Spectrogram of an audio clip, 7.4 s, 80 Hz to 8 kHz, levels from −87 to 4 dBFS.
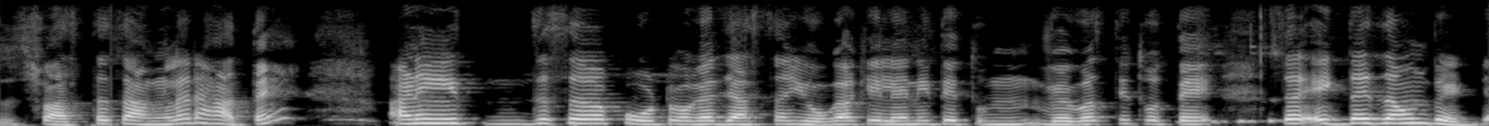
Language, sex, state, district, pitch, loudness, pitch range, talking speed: Marathi, female, Maharashtra, Chandrapur, 230 Hz, -15 LUFS, 215-265 Hz, 145 wpm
